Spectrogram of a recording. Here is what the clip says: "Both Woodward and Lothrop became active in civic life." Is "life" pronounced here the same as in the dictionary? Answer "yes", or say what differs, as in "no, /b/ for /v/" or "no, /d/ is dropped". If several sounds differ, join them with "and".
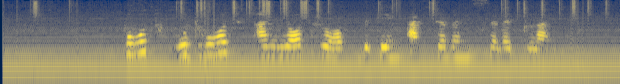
no, /f/ is dropped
